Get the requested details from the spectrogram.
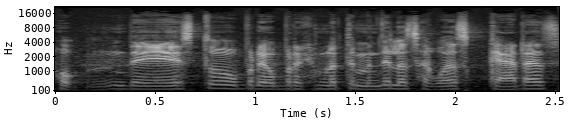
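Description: At a moderate pace, the speaker talks in a bright, sharp tone with a Mexican accent. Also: man. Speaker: podcast producer and co-host. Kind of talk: casual chat.

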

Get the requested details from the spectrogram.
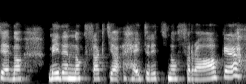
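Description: A somewhat breathy woman's voice at medium pitch and moderate pace. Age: 30s. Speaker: mother sharing birth story. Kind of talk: interview testimony. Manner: halting with many fillers.

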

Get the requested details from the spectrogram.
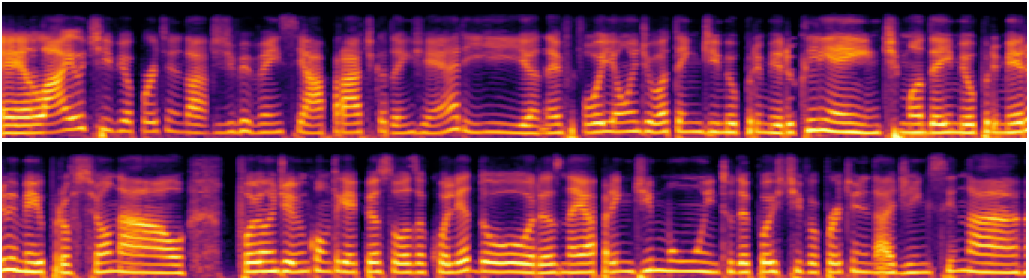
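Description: A woman talks at a fairly quick pace in a fairly high, flat monotone. She hardly pauses at all. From Minas Gerais, Brazil (Uberlândia). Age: 20s. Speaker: engineering project control manager. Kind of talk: interview.

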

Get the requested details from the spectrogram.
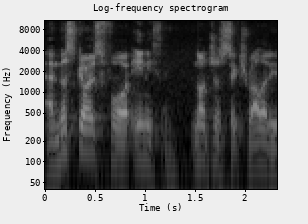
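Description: The recording is very clean, with a silent background. A man talks at a fairly quick pace. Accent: New Zealand. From New Zealand, West Auckland. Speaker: spiritual teacher and retreat leader. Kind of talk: casual chat. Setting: at his home.

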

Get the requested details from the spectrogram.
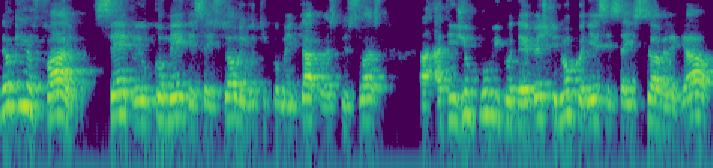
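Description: Lively intonation marks speech delivered at a very fast pace. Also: man, high pitch for a man. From France, Burgundy (Dijon area). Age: 50s. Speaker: chef. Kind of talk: interview, personal storytelling. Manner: halting, repeats words.

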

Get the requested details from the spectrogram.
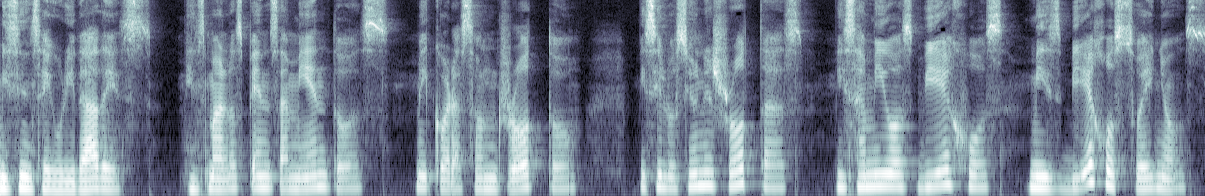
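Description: A woman with a Mexican accent talks at a very slow pace and a medium pitch. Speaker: podcast host. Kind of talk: casual monologue; reflective reading. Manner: animated.

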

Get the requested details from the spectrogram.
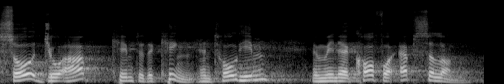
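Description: Lively intonation from a man with a high voice at a fairly slow pace, amid noticeable background noise. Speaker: pastor teaching a Bible class. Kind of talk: lecture. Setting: church class with audience. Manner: instructional, asks audience questions.

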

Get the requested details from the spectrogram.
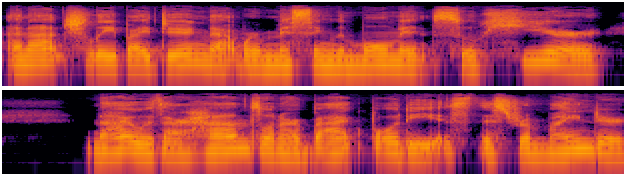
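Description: Her voice is dark and mellow, calm and gentle, as this woman speaks at a medium pitch and moderate pace on a very clean recording with a silent background. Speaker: yoga and meditation teacher. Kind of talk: guided meditation. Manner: calm, gentle, with long pauses.

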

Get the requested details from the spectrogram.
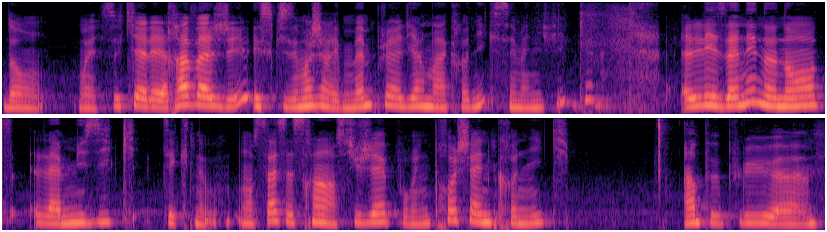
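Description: At a moderate pace, a woman talks with ordinary pitch variation and long, frequent pauses. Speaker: radio music columnist. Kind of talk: reading a prepared segment aloud. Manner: stumbling reading.

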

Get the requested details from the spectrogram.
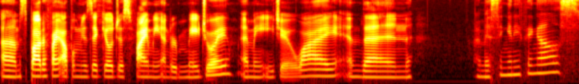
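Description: Recorded very cleanly against a silent background, a woman with an ordinary speaking voice talks at a moderate pace in a fairly low pitch with lively intonation. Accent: American. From Southern California. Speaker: singer-songwriter. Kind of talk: casual interview. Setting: studio.

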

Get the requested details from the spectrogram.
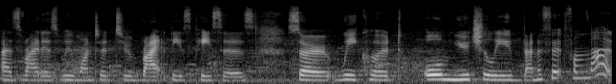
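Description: Over noticeable background noise, a woman with an Australian accent speaks at a fairly slow pace, medium in pitch, with fairly even intonation. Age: 20s. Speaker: publication co-founder. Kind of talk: interview.

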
